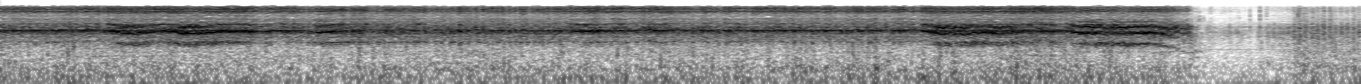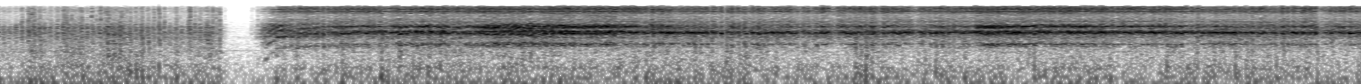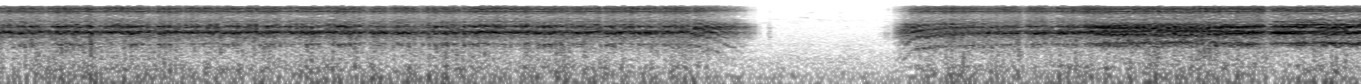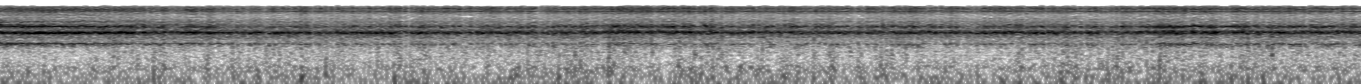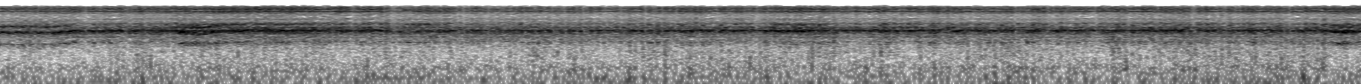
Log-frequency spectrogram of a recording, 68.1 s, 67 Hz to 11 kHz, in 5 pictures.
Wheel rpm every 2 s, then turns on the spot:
230, 220, 240, 230, 230, 180, 40, 40, 130, 200, 200, 200, 200, 200, 200, 200, 190, 40, 140, 200, 200, 200, 200, 200, 200, 200, 200, 210, 230, 230, 230, 230, 230, 230.
12-16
